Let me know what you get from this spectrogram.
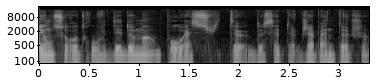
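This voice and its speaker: A soft-spoken man with a dark, mellow tone, ordinary pitch variation and a moderate pace. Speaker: podcast host. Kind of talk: interview. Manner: soft, calm podcast voice.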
